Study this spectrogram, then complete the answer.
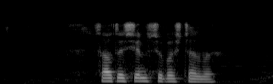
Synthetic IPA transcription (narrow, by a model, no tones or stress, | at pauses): sawt̪ʰesijʌnsupʌsʈʰanrma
